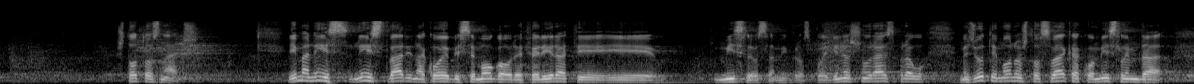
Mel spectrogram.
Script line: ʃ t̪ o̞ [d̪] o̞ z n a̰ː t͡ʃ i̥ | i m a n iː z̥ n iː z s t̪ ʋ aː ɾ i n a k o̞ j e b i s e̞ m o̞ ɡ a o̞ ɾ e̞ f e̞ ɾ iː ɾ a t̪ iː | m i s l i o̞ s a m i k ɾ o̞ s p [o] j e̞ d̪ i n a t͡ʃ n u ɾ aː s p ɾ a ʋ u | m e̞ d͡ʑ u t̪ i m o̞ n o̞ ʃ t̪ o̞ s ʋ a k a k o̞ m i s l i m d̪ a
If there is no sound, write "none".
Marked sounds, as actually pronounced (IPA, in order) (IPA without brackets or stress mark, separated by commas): t̪, o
